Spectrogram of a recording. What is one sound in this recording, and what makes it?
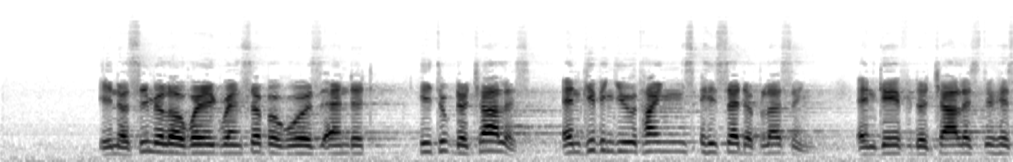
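A man chants a melody through a microphone in a large echoing hall.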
